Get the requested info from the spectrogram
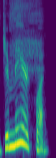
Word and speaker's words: Jamiroquai: Jamiroquai. – Jamiroquai.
